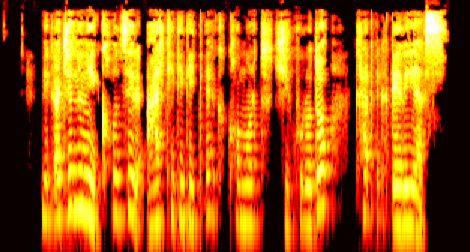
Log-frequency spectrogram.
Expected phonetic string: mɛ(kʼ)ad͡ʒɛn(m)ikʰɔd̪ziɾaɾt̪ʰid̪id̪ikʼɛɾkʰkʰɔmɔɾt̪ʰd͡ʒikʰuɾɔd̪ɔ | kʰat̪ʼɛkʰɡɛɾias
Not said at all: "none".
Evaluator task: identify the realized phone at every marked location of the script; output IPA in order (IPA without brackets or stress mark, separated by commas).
kʼ, n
